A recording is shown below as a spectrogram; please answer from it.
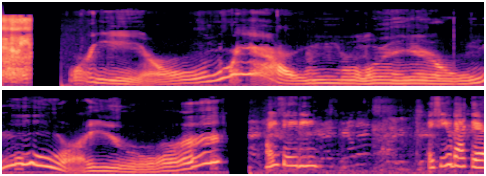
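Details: Basset Hound named Sadie, indoors, giving a long drawn-out howling song for about ten seconds, the pitch sliding up and down in wavering arcs, followed by a woman talking to her.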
